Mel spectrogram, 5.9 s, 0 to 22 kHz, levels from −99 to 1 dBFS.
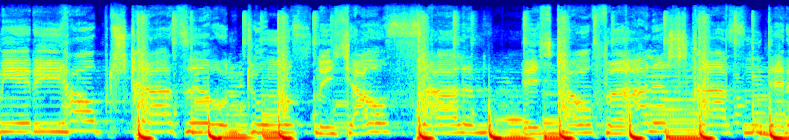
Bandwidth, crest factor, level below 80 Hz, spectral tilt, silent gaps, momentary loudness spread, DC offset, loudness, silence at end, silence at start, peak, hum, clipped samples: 17.5 kHz; 14 dB; -18 dBFS; -5.5 dB/octave; none; 9 LU; under 0.1%; -18 LUFS; 0 s; 0 s; 0 dBFS; none; under 0.1%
